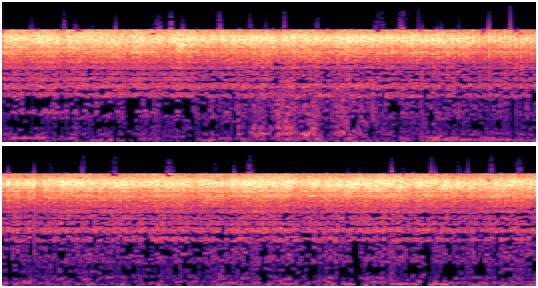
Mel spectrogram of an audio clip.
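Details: Steady, intense rattling from a rattlesnake: a sharp, hissing high buzz with no pauses, level and unchanging throughout.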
